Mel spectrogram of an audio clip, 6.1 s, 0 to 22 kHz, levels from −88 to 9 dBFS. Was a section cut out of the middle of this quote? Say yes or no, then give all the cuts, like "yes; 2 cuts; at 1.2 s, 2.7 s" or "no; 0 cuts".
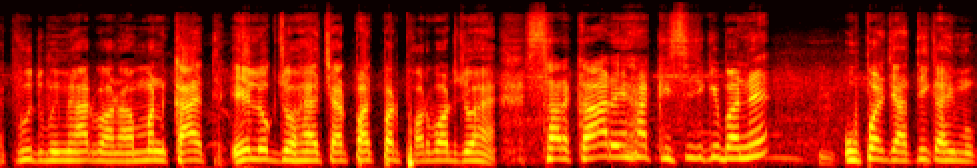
yes; 1 cut; at 3.2 s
